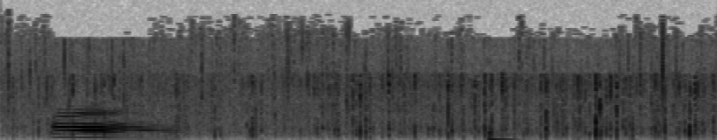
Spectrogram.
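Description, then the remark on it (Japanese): A cat lets out one clear, drawn-out meow that falls in pitch, followed by a short low chirp, with steady rain pattering in the background and no one talking. “あ、猫。 お前も誰か待ってんの？それとも雨宿り？”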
